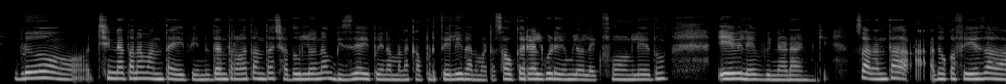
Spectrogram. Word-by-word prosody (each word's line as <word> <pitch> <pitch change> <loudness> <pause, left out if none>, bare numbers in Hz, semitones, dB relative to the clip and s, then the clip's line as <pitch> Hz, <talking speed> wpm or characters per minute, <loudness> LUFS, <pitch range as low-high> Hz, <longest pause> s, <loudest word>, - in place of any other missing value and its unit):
ఇప్పుడూ 260 +3 +2 0.7
చిన్నతనమంతా 270 -2 +1
అయిపోయింది. 225 0 -3
దాని 250 0 +4
తర్వాతంతా 255 +2 -1
చదువులోనా 245 +2 +1
బిజీ 235 +1 -1
అయిపోయినాం, 235 -2 -1
మనకప్పుడు 225 +2 -6
తెలీదనమాట. 230 -3 0
సౌకర్యాలు 245 0 +2
గూడా 260 -1 +3
ఏమీ 230 0 0
లేవు 225 -1 -2
లైక్ 205 - -9
ఫోను 230 -1 -2
లేదు, 230 +3 -2 0.7
ఏవీ 260 +1 +7
లేవు 235 0 -1
వినడానికి. 215 -2 -4 0.3
సో, - - -9
అదంతా 255 +3 +2 0.4
అదొక 250 0 0
ఫేజా 255 +1 +3
245 Hz, 145 wpm, -29 LUFS, 225-255 Hz, 0.7 s, ఏవీ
